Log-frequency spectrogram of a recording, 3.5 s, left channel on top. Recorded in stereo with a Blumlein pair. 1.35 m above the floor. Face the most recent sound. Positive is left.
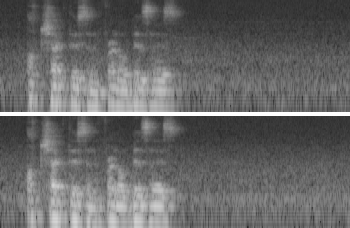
turn(degrees=-60)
